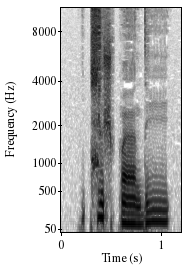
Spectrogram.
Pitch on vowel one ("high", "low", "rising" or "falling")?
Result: high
